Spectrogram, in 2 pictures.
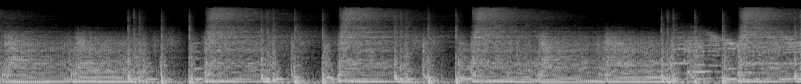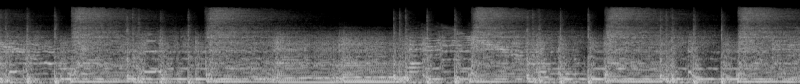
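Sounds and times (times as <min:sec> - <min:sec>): rock drum beat: 0:00.0 - 0:16.0
held guitar notes: 0:04.6 - 0:16.0.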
